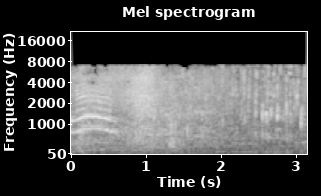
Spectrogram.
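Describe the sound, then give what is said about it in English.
A brief rising cry cuts off into a heavy splash as a boy plunges into a river, the water coming over his head, followed by softer sloshing and scattered drips settling down. “In fact, it's come over his head.”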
